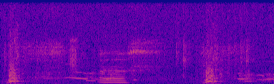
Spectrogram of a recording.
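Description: An injured dog in the video game Dragon Age: Origins gives two brief, faint yelps or whines a few seconds apart, with quiet game ambience and voices around them.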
